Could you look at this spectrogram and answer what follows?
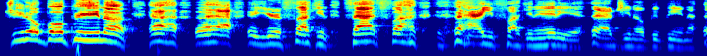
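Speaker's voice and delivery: loud, high mocking outburst with barked laughs; Rob Saul impression. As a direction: yell it high, punctuated with "ah, ah" laughs, then ease off. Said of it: "That's my Rob Saul impression".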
